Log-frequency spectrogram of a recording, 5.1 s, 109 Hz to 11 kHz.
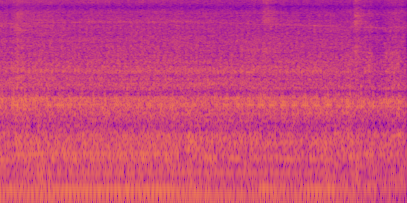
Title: Brisbane Recycling 813 | Exhaust Leak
